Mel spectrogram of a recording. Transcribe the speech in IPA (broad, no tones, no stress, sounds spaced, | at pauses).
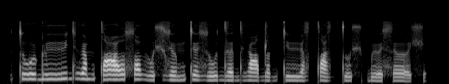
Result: t uː ɖ yː dʱ ø m tˤ yː sˤ ø v o ʃ z ø m t ø z u d ə dʱ ʏː dˤ ʏ ɖ t yː z tˤ o z t̪ u ʃ ɓ ʏ s əː ʃ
